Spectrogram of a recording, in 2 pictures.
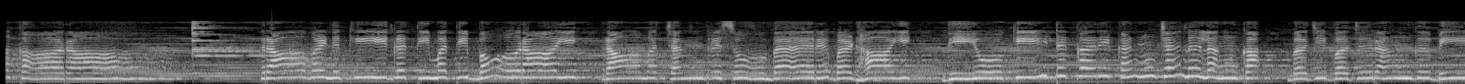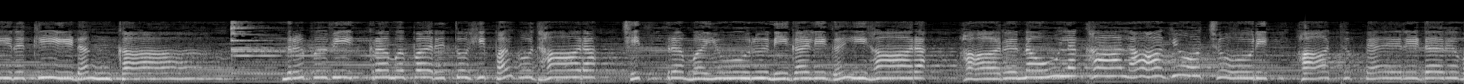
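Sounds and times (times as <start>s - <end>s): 
devotional chanting: 0.1s - 29.2s.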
